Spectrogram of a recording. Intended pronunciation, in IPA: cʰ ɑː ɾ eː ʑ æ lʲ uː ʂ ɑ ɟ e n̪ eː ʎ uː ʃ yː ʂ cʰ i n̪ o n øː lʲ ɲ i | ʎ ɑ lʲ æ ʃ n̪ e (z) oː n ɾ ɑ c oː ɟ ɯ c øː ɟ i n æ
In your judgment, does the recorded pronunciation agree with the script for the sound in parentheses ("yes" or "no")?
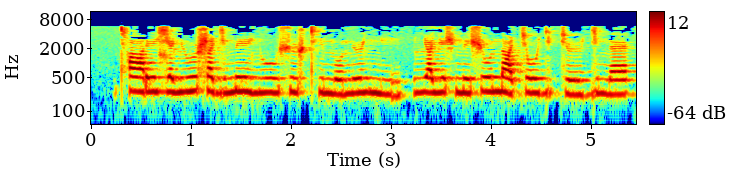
no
